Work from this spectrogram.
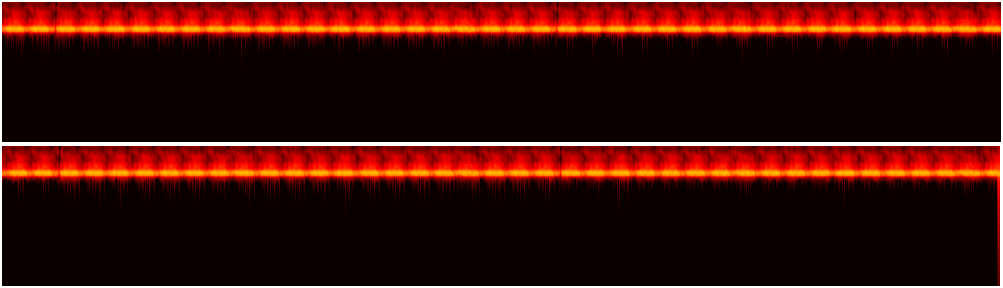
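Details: Summer-night crickets in a moonlit meadow on a farm, giving a continuous shrill chirping that pulses regularly around four times per second at a constant level throughout, alone without other noises.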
